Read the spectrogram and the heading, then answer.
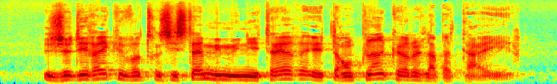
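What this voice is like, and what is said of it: Strong foreign accent, villain-like. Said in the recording (French): “Votre accent est très prononcé... votre accent est correct dans votre pays, mais ici, je continue à penser que vous allez torturer James Bond”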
